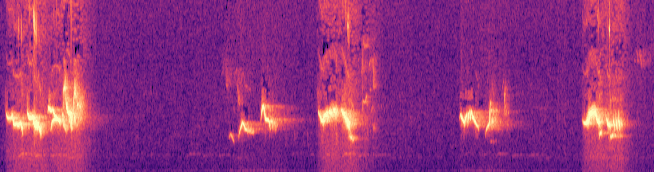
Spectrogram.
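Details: Sikatan emas flycatcher, genus Ficedula, singing for vocal training of kept songbirds: five separate phrases every two seconds or so, alternating dense twittering bursts with shorter rising whistled slurs.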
